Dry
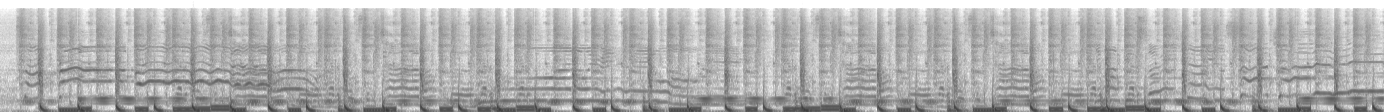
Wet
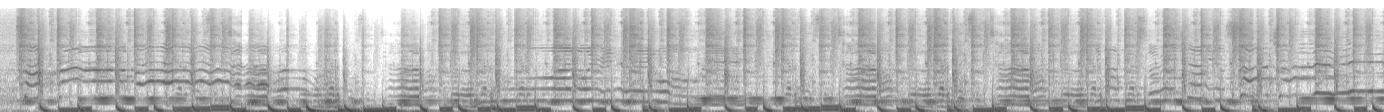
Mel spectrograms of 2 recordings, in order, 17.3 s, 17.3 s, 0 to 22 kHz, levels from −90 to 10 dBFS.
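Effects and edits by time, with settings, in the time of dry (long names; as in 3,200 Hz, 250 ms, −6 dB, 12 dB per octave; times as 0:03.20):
0:03.02–0:05.34: spectral tilt −3.5 dB per octave
whole clip: downward compressor 2 to 1, threshold −25 dBFS; brickwall limiter −23 dBFS; level +3 dB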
